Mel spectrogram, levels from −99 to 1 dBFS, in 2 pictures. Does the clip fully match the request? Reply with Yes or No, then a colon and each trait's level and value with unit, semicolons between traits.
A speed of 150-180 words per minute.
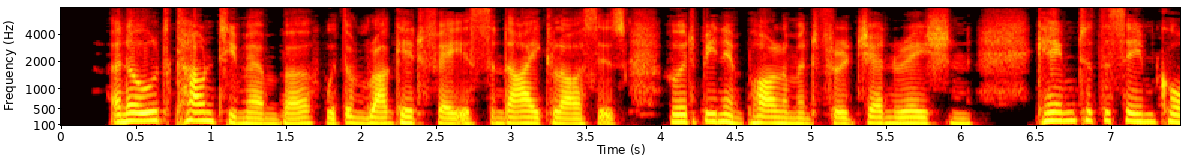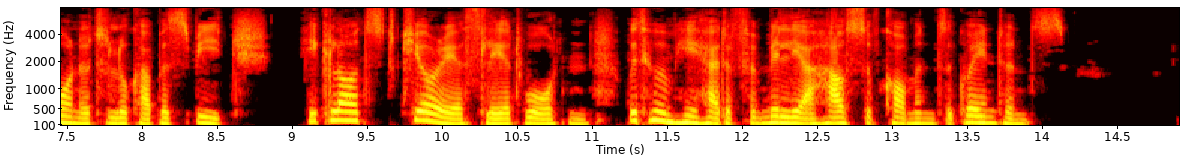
Yes: average, 175 wpm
